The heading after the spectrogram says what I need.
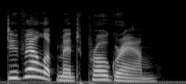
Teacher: Since these 2 words make a compound noun, the main stress falls on development.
